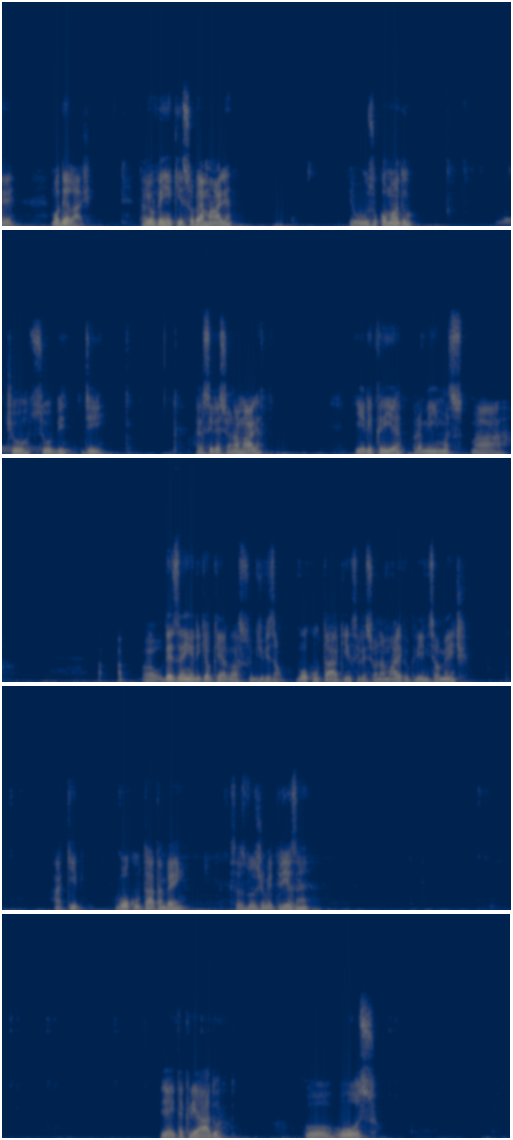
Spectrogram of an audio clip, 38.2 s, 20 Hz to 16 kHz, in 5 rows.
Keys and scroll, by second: 5.6-9.2 typing, 9.4 Return, 11.5 Return.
